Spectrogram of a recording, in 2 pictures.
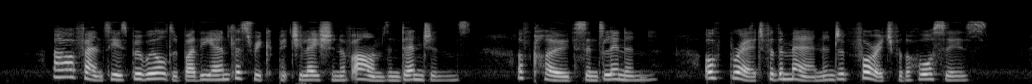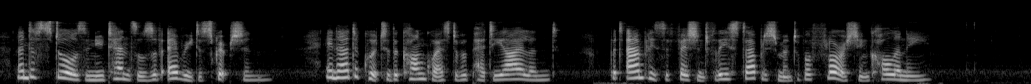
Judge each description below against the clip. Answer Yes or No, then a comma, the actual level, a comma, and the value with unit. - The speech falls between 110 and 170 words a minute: Yes, average, 150 wpm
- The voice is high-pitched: Yes, high, 220 Hz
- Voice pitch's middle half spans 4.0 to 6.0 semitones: Yes, average, 4.8 semitones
